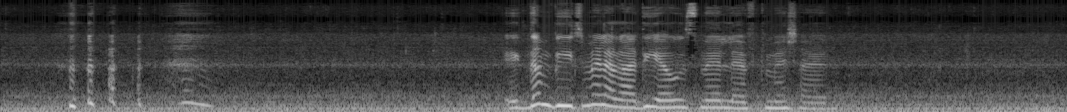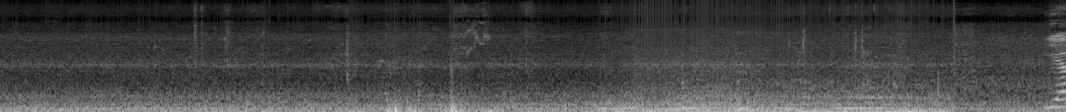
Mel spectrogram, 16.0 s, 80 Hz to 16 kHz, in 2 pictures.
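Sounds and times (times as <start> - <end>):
engine and road noise: 0.0 - 16.0
loud low rumble: 12.2 - 15.2.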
